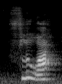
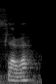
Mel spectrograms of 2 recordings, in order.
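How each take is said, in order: First: The vowel is flattened, sounding like flua. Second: The vowel is full, as in standard flower. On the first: "flattening vowels" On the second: "instead of flower"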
